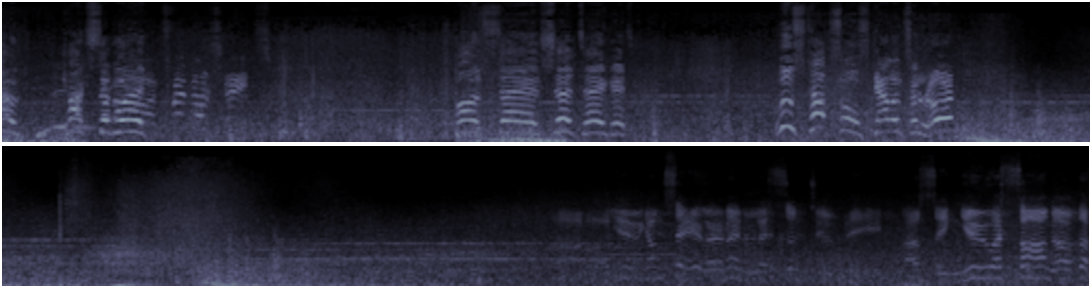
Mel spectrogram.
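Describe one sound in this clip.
Waves rush and splash against a sailing ship's hull.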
